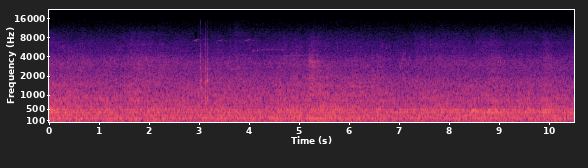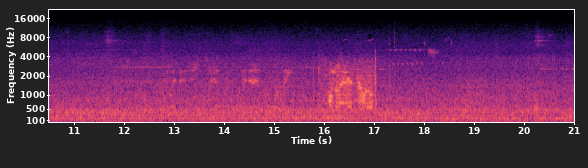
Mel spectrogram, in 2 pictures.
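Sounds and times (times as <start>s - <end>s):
distant freight train rumble: 0.0s - 21.0s
faint clicks: 2.9s - 3.3s.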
